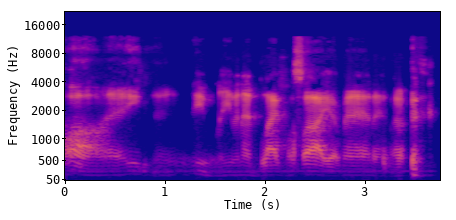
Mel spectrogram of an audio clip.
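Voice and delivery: low, quiet, dismissive, doubting scoffing voice.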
